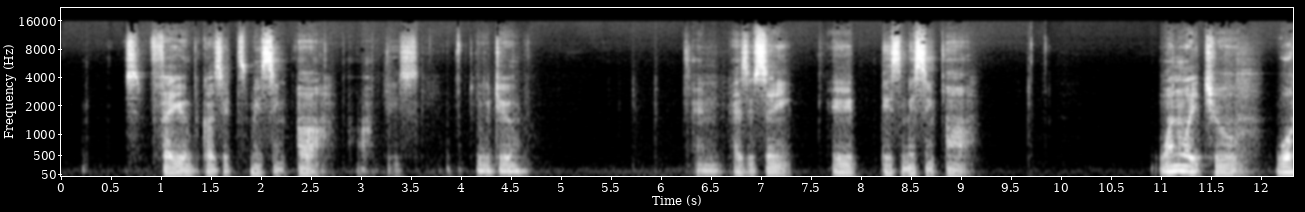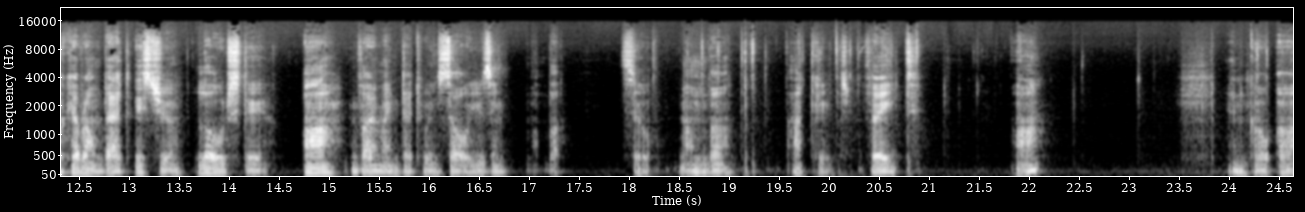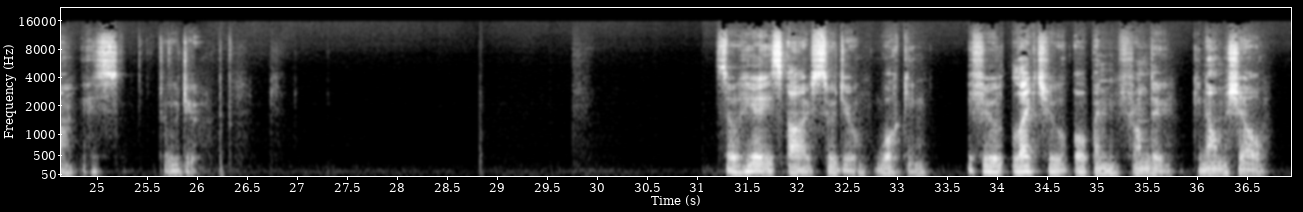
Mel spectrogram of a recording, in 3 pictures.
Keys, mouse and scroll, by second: 2.8-4.7 typing, 9.8-10.8 drag, 18.7-21.5 typing, 21.9 Return, 24.1-26.2 typing.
